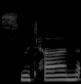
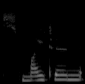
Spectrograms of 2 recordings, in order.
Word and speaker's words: Smitan: So the reason I'm pronouncing it Smitan and not Smitan is because I felt Smitan sounds a little bit like smitten, and it's a bit more feminine sounding.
